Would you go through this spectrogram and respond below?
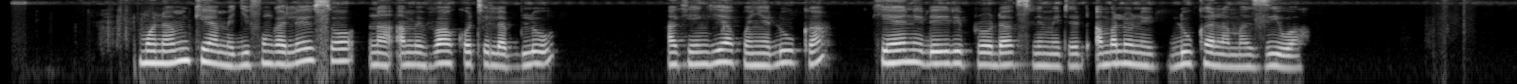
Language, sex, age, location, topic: Swahili, female, 25-35, Mombasa, finance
